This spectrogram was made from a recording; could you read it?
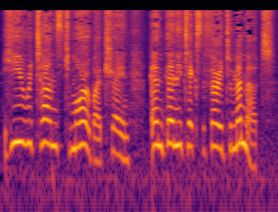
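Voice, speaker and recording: A woman's voice: high-pitched, animated, a little fast, darkish tone. An actress playing a frank, friendly young woman in a radio play. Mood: friendly, bright.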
